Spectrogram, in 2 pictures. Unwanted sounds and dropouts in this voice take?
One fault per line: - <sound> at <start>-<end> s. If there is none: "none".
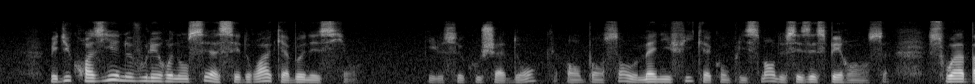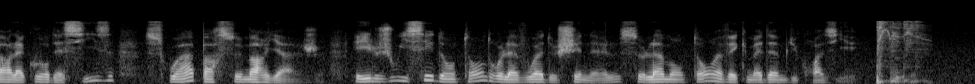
- thud at 18.5-19.1 s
